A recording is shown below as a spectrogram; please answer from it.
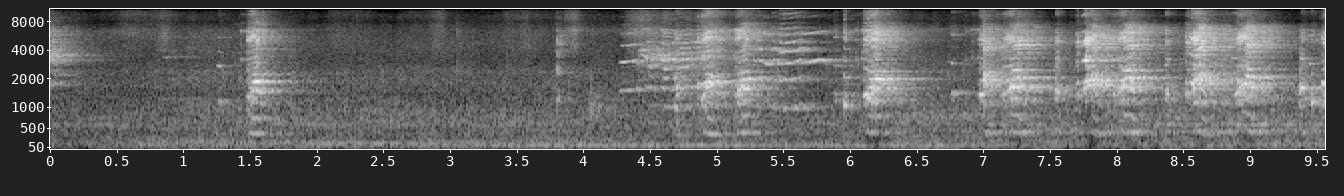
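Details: Red-wattled lapwing: after a quiet start with one isolated sharp note, a run of loud, harsh, piercing calls follows in quick succession for the second half.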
